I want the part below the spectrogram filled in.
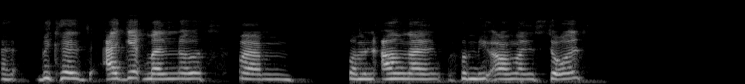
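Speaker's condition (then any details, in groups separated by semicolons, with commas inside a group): Cerebral palsy; from birth, congenital deafness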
